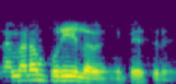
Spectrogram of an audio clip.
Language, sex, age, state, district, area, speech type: Tamil, male, 18-30, Tamil Nadu, Pudukkottai, rural, conversation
